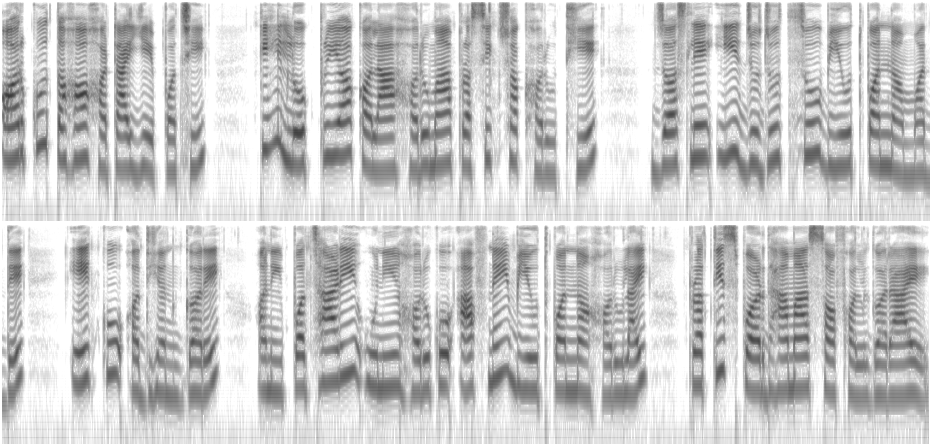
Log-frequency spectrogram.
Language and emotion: Nepali, neutral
